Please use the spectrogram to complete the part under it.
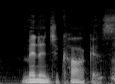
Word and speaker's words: meningococcus: You said meningococcus. Mm-hmm. Did I say it right? Mm-hmm.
